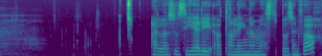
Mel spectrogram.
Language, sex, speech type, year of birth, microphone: Norwegian, female, spontaneous, 1985, Shure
